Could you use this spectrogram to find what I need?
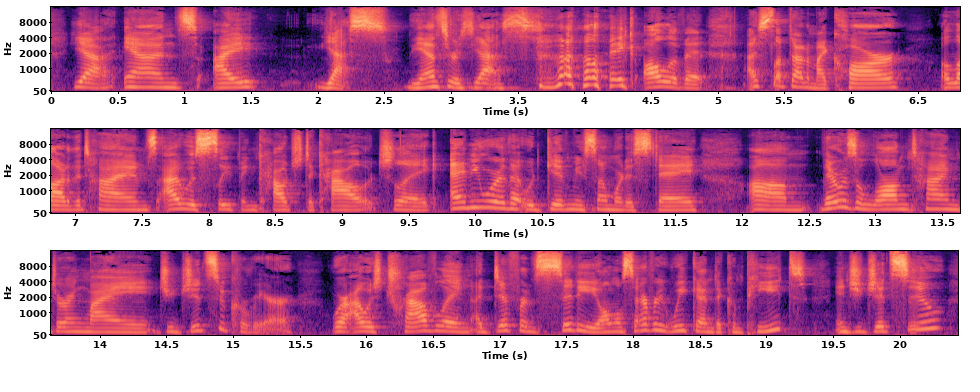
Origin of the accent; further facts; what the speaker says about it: Cleveland, Ohio, United States; also born or lived in Greece; I grew up in Cleveland, Ohio. Born in Cleveland, was raised in Greece for a little while with my grandparents, and then moved back to America, um, when I was young.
